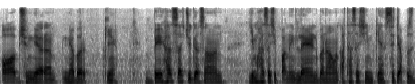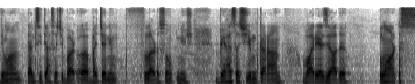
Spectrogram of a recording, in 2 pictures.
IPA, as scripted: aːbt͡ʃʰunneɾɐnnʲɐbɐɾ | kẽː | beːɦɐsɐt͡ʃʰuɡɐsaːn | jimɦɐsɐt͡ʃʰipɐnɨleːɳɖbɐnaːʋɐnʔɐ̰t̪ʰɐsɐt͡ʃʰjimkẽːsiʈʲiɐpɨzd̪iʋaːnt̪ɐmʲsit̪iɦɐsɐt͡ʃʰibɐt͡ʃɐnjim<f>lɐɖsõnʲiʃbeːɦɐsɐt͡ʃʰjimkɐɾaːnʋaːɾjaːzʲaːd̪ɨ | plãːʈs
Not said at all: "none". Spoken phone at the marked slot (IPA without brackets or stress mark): f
